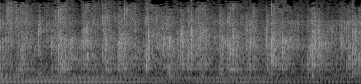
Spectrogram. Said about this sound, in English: Clap your hands for God.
